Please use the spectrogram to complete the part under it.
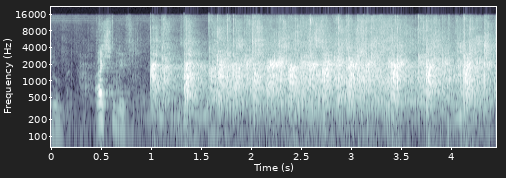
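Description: A group of people applaud.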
